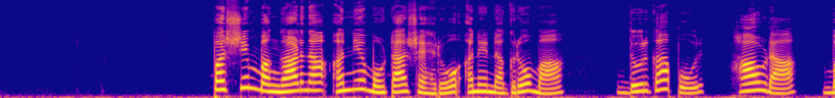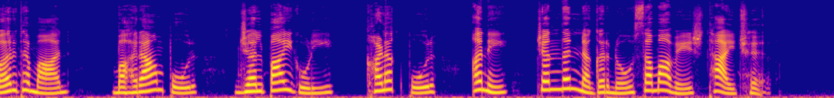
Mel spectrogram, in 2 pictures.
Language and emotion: Gujarati, neutral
